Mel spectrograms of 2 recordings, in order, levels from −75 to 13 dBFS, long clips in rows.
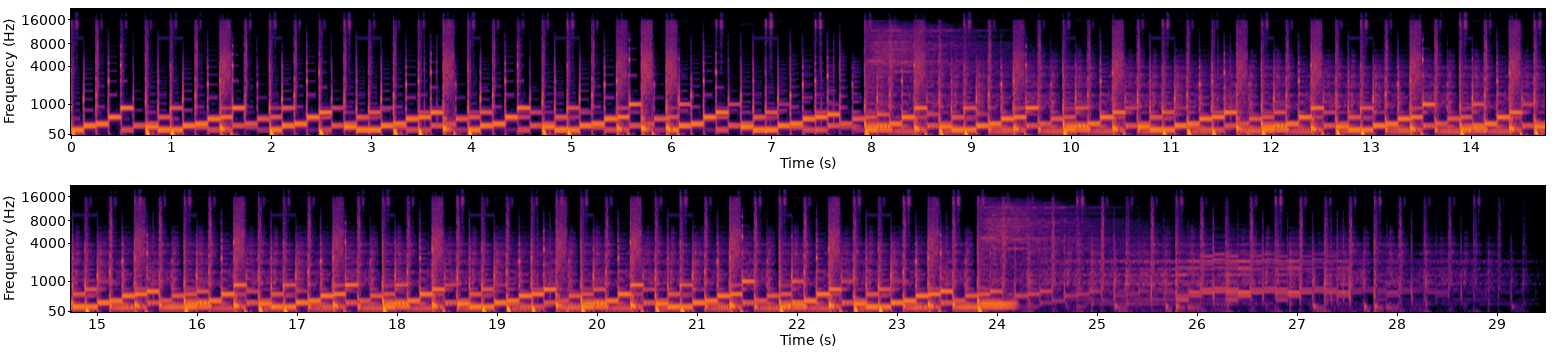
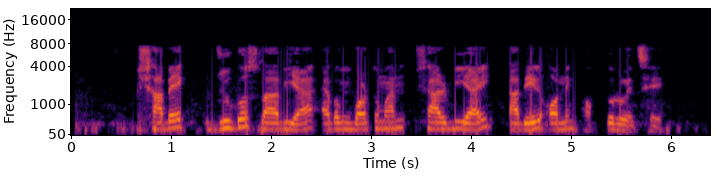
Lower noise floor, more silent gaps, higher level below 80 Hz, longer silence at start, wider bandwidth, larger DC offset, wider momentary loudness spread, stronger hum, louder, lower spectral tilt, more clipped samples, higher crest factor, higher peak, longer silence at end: about the same, -46 dBFS vs -43 dBFS; neither; first, -26 dBFS vs -50 dBFS; second, 0 s vs 0.2 s; first, 20 kHz vs 8 kHz; neither; about the same, 11 LU vs 9 LU; neither; about the same, -17 LUFS vs -18 LUFS; about the same, -6 dB/octave vs -5 dB/octave; neither; about the same, 16 dB vs 18 dB; about the same, 0 dBFS vs -2 dBFS; about the same, 0.45 s vs 0.4 s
